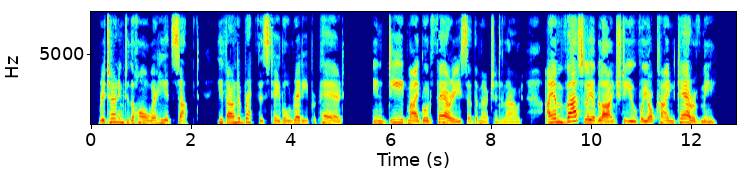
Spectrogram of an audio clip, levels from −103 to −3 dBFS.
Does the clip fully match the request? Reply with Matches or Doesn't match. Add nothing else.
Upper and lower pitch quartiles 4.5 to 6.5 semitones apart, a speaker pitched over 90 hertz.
Matches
